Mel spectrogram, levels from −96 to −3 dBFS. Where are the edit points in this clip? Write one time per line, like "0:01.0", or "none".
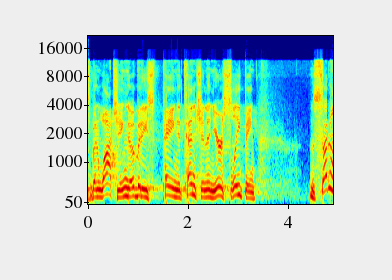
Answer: none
